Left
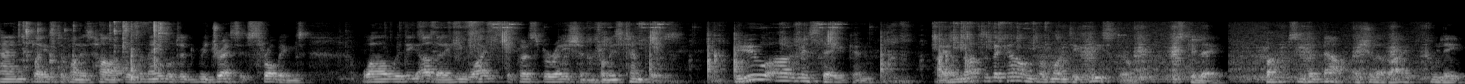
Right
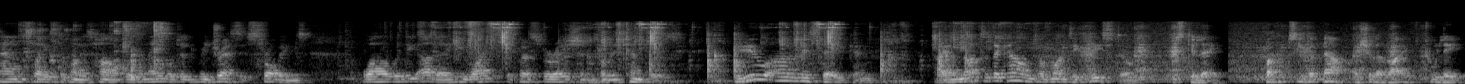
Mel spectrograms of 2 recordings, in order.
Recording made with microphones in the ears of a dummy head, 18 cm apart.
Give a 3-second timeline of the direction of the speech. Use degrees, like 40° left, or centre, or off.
50° left, 50° left, 30° left, 10° right, 30° right.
